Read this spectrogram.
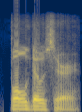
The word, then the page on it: bulldozer: American English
